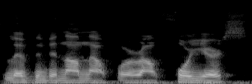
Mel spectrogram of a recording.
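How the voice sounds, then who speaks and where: A man's voice: low-pitched, monotone, normal speed, a little mellow. A man from Sweden speaking as a guest in a casual interview in a coworking space, easygoing and full of fillers. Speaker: guest, startup co-founder.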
